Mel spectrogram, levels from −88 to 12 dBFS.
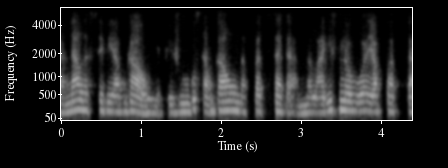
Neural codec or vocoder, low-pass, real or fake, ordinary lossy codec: codec, 16 kHz, 0.9 kbps, LongCat-Audio-Codec; 5.4 kHz; fake; Opus, 16 kbps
